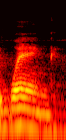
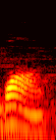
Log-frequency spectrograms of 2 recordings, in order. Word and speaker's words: Wang: We mentioned him already, Wang. Even though you're not supposed to pronounce his name that way, it's supposed to be Wong.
